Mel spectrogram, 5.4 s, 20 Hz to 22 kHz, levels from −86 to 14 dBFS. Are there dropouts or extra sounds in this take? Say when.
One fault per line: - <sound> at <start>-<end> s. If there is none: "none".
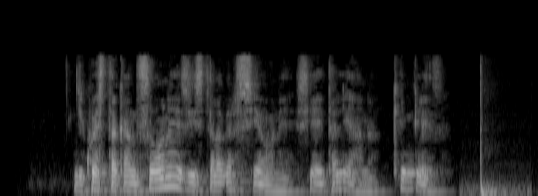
- thud at 4.8-5.3 s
